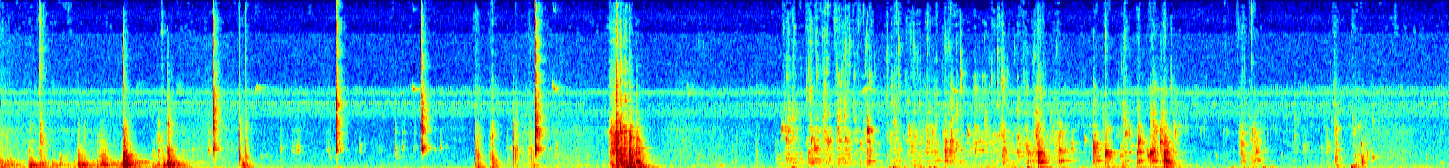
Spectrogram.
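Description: Water being poured, with scattered light knocks and clinks of handling, and one louder knock about six seconds in.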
